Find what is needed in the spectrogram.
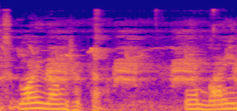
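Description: A crow cawing, with a man's voice speaking.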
